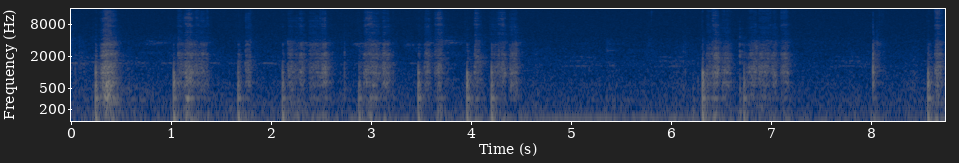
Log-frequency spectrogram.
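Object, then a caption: Graphite pencil on a paper sheet. The graphite tip of a yellow wooden pencil scratches across a white paper sheet on a desk while writing figures. Short, papery scratching strokes come in quick bursts with brief pauses between them, leaving a quiet background in the gaps.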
